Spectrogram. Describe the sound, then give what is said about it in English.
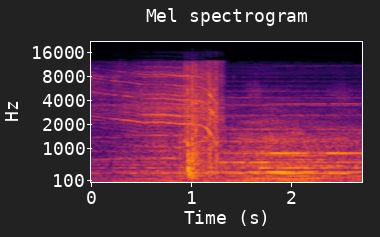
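A power tool drives screws to fasten porch windows shut, giving one short, sharp whirring burst that quickly winds down over a steady low hum. “is using a power tool to screw the porch windows shut”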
